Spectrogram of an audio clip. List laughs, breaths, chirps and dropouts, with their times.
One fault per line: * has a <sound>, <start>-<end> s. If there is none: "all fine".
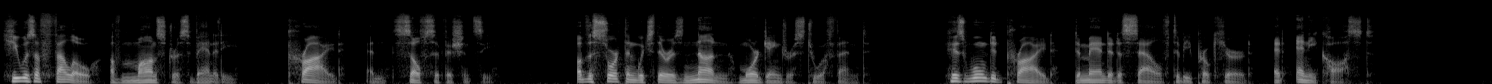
all fine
